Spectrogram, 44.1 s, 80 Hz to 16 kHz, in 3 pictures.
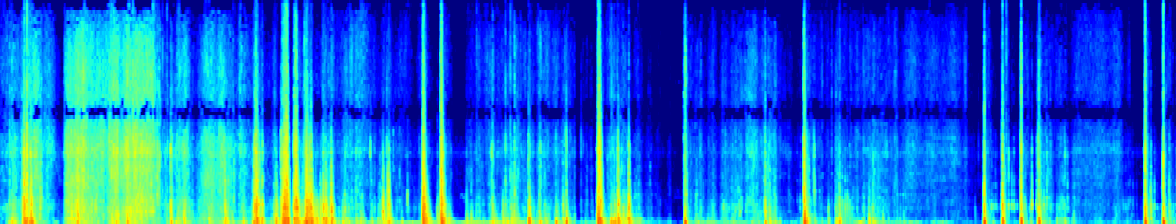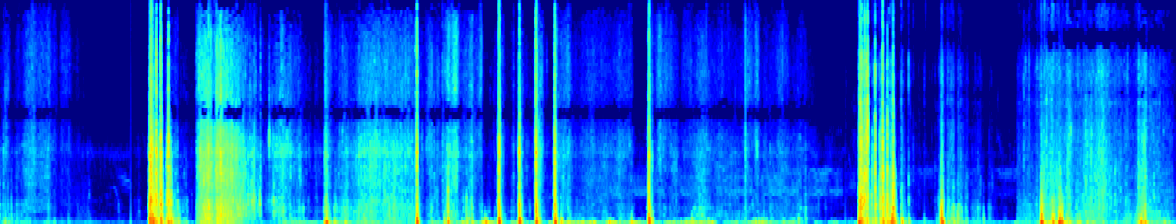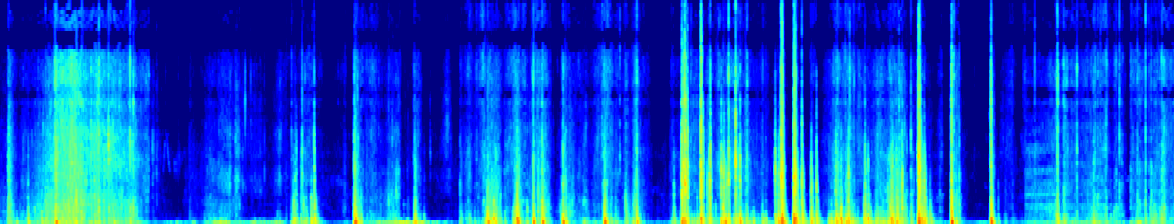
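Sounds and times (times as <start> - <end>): cardboard boxes tapping and knocking: 0.0 - 11.2, 12.2 - 13.5, 14.2 - 14.9, 19.7 - 21.8, 25.4 - 30.8, 33.0 - 42.0
newspaper rustling and crinkling: 0.0 - 15.6, 16.6 - 24.8, 25.4 - 31.4, 32.0 - 41.4, 42.3 - 44.0.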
